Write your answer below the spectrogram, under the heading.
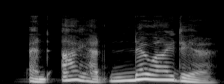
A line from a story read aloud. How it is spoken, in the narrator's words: exclaimed Princess Maria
